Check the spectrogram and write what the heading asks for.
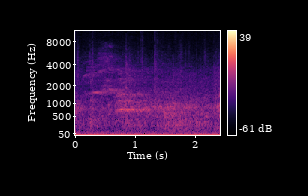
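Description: Badminton doubles rally: several sharp racket strikes on the shuttlecock, with short squeaks over a steady hall background.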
